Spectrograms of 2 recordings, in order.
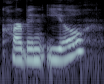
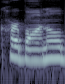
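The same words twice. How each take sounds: First: The last syllable sounds like 'eel'. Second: The last syllable does not sound like 'eel'. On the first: The speaker calls it right. "but we pronounce it carbonyl, like underwater eel" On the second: The speaker calls it wrong. "it looks like carbonyl"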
